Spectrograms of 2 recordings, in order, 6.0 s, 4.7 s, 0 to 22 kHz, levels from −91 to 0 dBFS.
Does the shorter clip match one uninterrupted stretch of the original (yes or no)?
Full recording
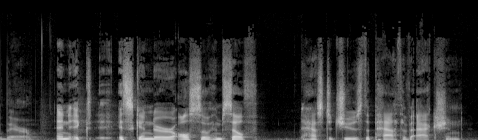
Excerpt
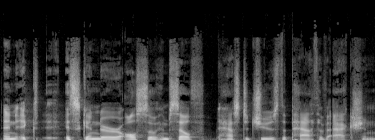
no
